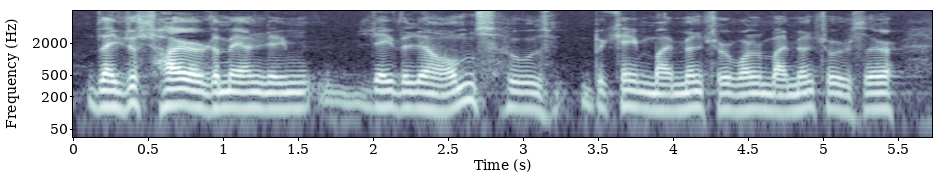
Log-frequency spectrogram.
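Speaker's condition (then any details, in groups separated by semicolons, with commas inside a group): Tongue cancer surgery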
